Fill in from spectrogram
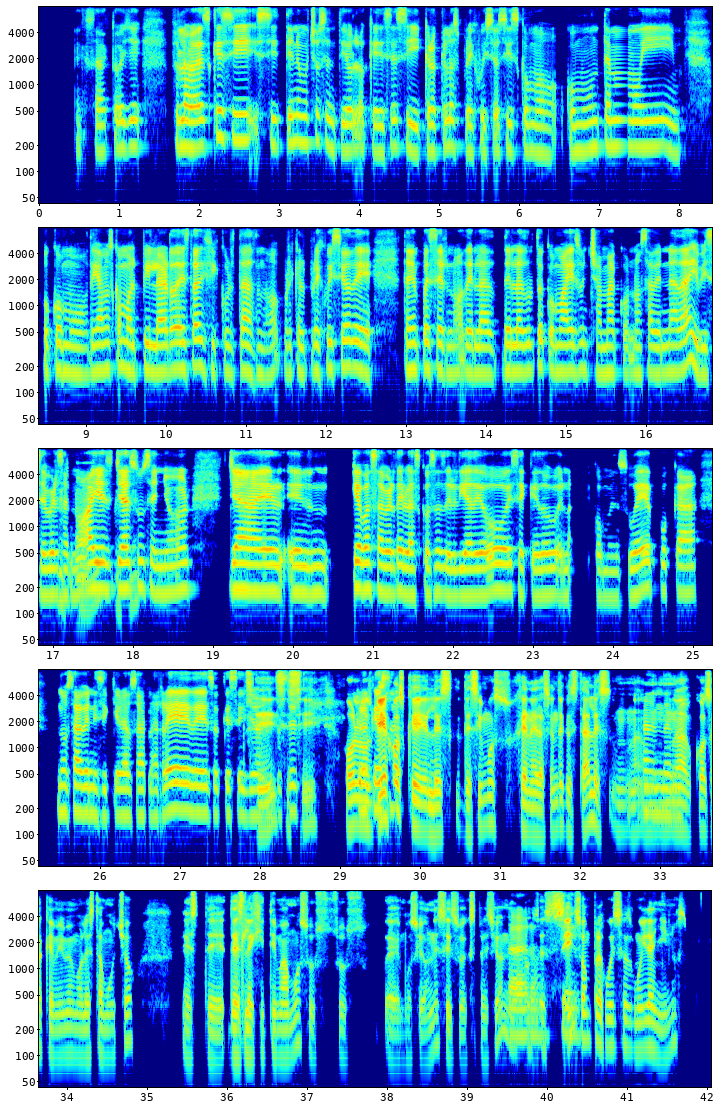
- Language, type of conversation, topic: Spanish, podcast, ¿Por qué crees que la comunicación entre generaciones es difícil?
- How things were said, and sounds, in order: none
